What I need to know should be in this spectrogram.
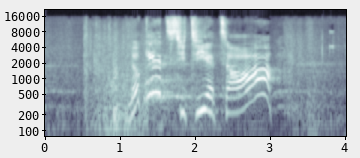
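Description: A woman calls out loudly to a dog, echoing in a large hall.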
